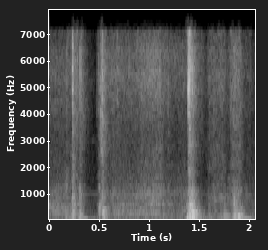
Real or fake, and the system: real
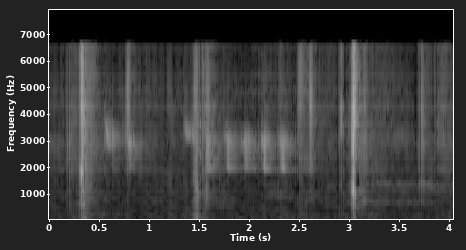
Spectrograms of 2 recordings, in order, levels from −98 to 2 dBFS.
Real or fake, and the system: fake, vocoder, BigVGAN v2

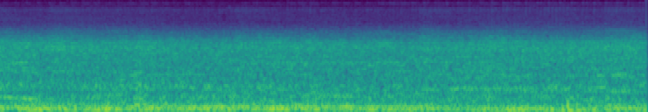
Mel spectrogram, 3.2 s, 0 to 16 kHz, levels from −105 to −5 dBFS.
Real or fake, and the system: real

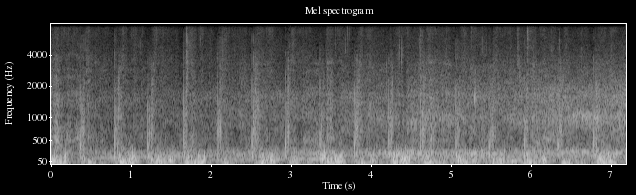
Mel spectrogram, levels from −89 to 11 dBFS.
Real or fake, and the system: fake, vocoder, BigVGAN v2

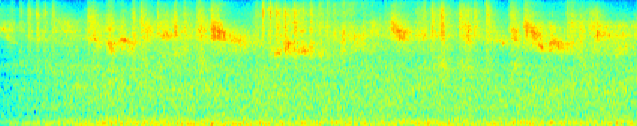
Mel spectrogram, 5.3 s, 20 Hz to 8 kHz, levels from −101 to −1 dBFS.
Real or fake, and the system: fake, autoencoder, DAC-VAE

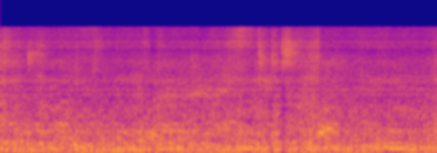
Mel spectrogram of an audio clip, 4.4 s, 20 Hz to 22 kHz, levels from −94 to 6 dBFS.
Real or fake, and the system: fake, codec, SNAC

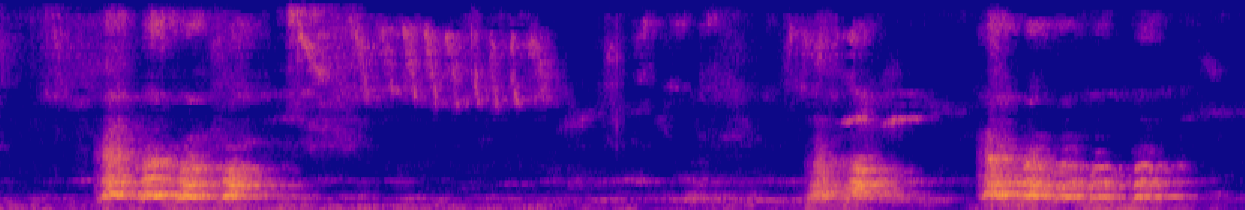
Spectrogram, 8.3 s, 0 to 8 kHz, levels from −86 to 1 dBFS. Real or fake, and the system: fake, codec, DAC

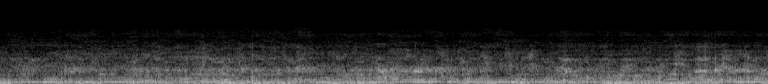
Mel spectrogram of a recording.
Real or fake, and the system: fake, codec, SNAC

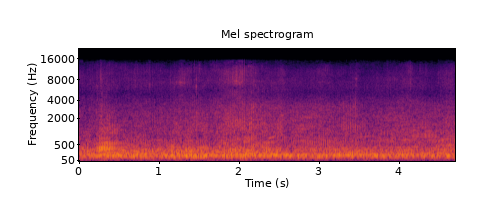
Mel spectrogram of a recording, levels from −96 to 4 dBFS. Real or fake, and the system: real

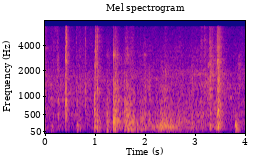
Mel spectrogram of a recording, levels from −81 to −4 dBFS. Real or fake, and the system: fake, vocoder, Vocos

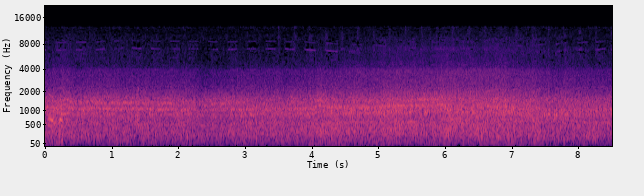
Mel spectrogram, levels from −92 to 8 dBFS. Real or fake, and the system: real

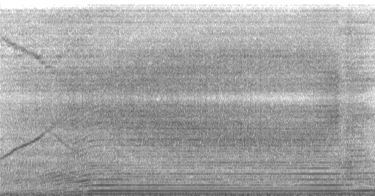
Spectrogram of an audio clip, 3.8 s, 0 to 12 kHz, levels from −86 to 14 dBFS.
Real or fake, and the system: fake, vocoder, BigVGAN v2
